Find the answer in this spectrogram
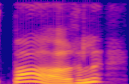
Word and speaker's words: parlent: Note, the ending en is silent, so ils parlent is pronounced simply as parle.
